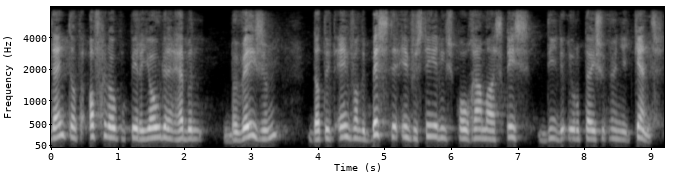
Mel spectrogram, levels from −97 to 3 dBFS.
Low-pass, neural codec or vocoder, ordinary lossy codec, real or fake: 7.2 kHz; codec, 24 kHz, 0.9 kbps, WavTokenizer, medium speech release version 2; none; fake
